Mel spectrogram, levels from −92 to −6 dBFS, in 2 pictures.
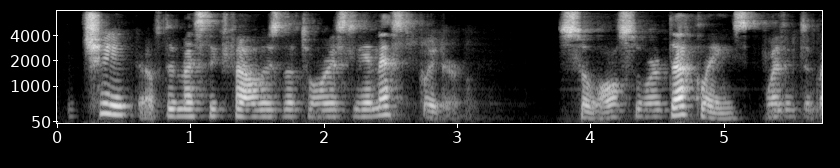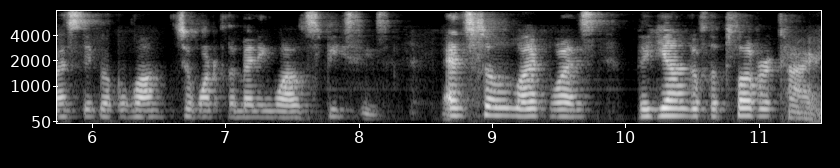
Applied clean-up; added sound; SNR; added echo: neural mask model DeepFilterNet 3.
